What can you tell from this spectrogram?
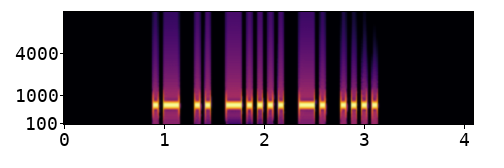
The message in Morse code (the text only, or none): AI6NH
